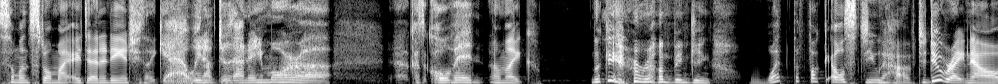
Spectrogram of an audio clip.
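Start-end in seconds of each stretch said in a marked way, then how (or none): 1.6-4.8 put-on heavy chain-smoker's voice. Retelling a woman's answer when you tried to file a police report, imitating a woman's smoker voice. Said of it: "She has a super kind of smoker voice".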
